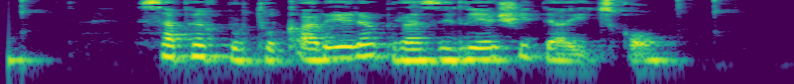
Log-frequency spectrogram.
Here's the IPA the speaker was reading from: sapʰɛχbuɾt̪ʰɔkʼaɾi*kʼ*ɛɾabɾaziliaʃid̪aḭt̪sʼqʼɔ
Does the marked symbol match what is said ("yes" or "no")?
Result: no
